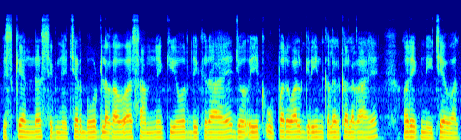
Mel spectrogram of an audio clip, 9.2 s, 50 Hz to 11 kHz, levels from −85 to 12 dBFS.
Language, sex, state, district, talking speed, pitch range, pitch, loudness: Hindi, male, Uttar Pradesh, Lucknow, 170 wpm, 120-125 Hz, 120 Hz, -17 LUFS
